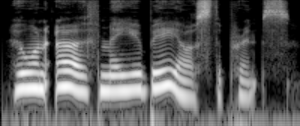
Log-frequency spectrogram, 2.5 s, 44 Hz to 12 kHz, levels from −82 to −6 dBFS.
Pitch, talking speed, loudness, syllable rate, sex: 215 Hz, 215 wpm, -15 LUFS, 5.1 syllables/s, female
